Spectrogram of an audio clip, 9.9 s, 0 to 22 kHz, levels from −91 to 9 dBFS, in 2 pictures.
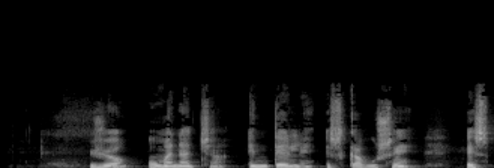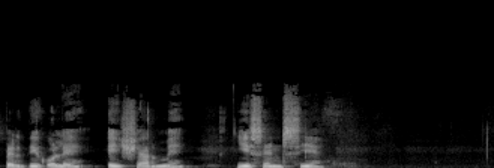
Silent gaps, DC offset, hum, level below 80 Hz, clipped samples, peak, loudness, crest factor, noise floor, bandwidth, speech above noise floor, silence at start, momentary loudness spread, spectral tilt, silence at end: none; under 0.1%; none; -80 dBFS; under 0.1%; -8 dBFS; -27 LUFS; 20 dB; -76 dBFS; 10 kHz; 50 dB; 0.9 s; 10 LU; -5 dB/octave; 1.7 s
